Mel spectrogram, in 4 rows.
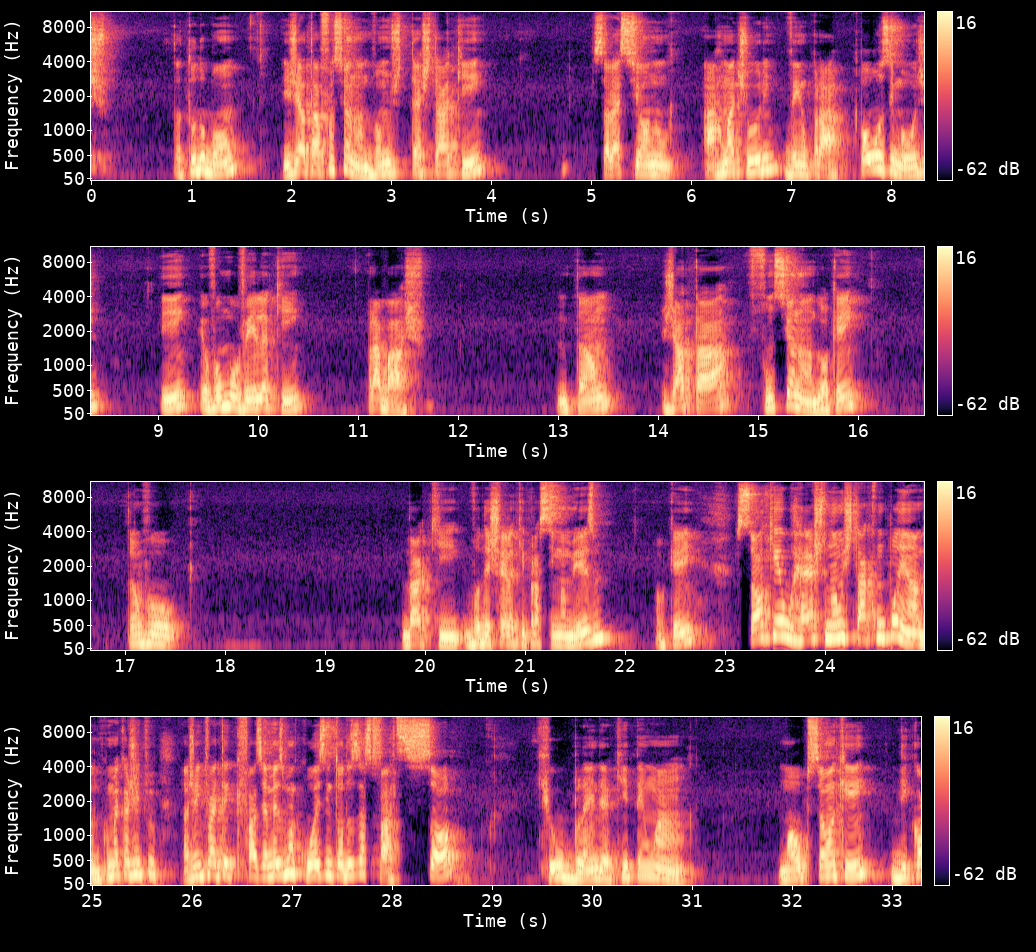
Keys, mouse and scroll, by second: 2.0-3.6 shift+middle drag, 3.6 click, 5.9-8.9 drag, 12.1 click, 18.8 drag, 24.4-27.5 shift+middle drag, 30.0-32.1 drag, 32.1-33.2 shift+middle drag.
